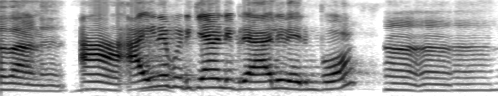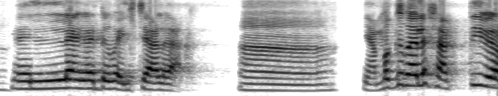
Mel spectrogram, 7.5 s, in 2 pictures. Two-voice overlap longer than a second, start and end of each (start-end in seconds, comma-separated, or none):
none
